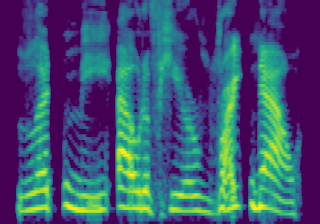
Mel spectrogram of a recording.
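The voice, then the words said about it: Low growling voice. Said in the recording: “His voice is a low growl now.”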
